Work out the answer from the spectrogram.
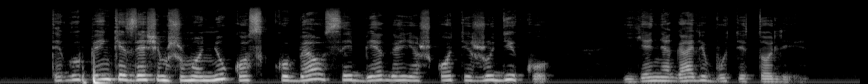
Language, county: Lithuanian, Vilnius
